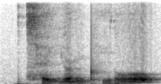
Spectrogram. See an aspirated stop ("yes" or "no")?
yes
